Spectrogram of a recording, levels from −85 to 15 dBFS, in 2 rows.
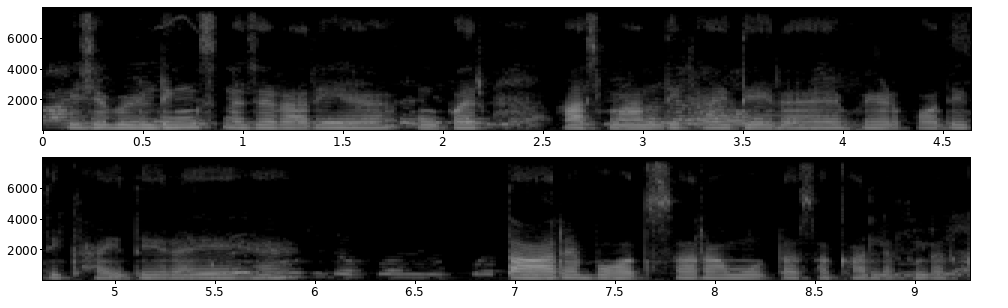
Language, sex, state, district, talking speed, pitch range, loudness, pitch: Hindi, female, Uttar Pradesh, Etah, 175 wpm, 185-205 Hz, -38 LUFS, 190 Hz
